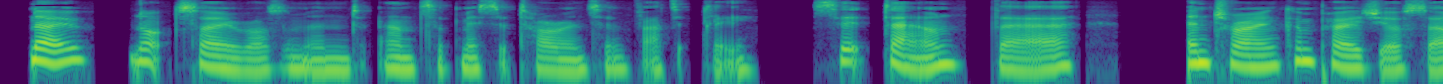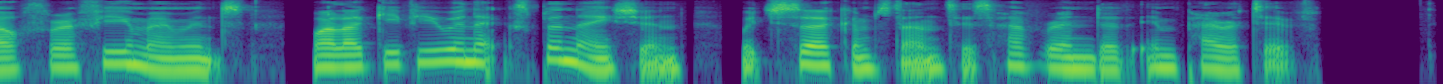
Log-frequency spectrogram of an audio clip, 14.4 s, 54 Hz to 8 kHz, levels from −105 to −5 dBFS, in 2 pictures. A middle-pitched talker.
Yes: medium, 145 Hz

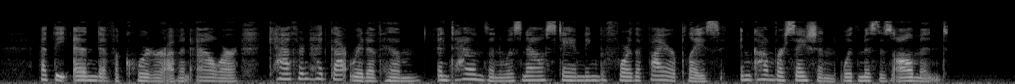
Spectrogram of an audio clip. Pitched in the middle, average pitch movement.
Yes: medium, 180 Hz; average, 3.7 semitones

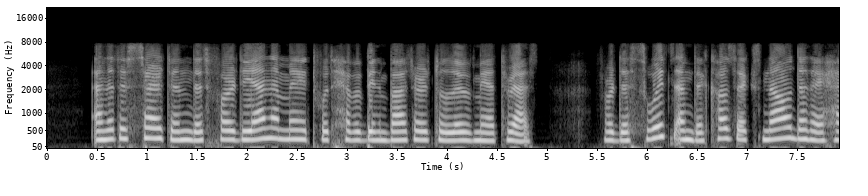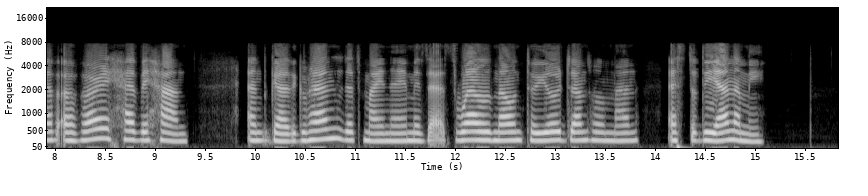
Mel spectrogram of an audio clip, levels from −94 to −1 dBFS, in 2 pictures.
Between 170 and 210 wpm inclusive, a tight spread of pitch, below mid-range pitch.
No: average, 185 wpm; narrow, 1.9 semitones; high, 235 Hz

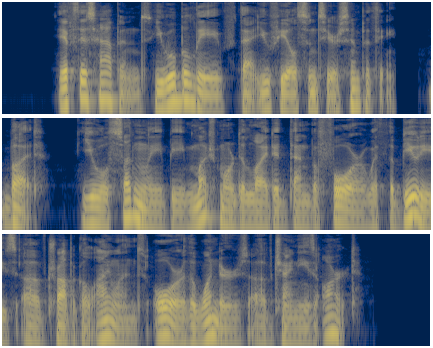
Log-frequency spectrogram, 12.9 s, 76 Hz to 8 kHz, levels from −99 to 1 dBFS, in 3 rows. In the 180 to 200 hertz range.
No: very low, 90 Hz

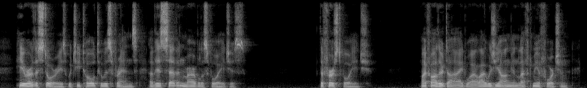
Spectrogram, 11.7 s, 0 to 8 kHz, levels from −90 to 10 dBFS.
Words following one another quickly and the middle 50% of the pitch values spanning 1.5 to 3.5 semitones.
No: average, 155 wpm; average, 3.0 semitones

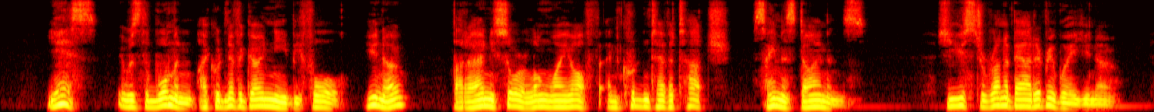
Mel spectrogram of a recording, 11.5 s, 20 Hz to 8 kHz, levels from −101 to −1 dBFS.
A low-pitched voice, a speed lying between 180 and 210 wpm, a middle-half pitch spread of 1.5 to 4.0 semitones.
Yes: low, 120 Hz; average, 185 wpm; average, 3.1 semitones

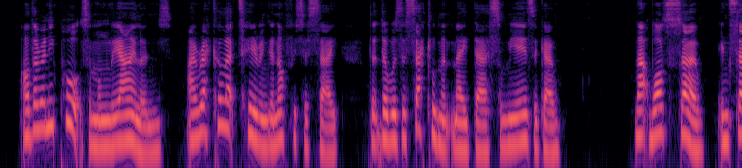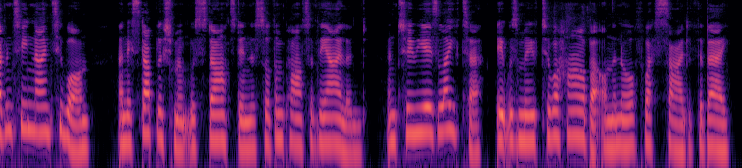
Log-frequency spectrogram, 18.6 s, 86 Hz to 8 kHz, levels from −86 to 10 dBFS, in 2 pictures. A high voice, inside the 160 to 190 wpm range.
No: medium, 180 Hz; average, 180 wpm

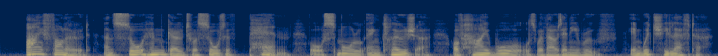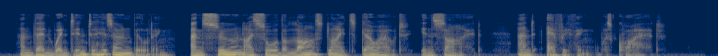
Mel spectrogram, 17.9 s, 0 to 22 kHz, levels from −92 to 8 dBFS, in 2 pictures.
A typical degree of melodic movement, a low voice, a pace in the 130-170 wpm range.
Yes: average, 5.0 semitones; very low, 95 Hz; average, 160 wpm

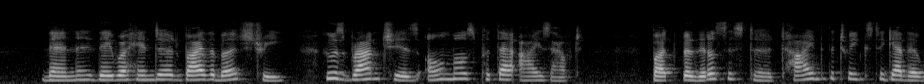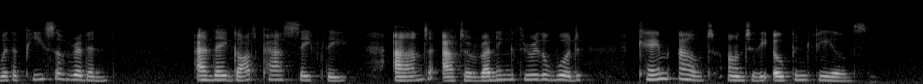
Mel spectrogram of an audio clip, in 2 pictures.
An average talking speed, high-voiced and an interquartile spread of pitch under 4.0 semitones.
Yes: average, 150 wpm; high, 210 Hz; average, 3.4 semitones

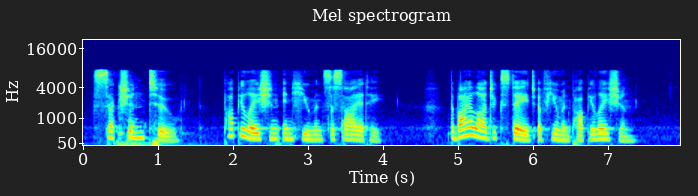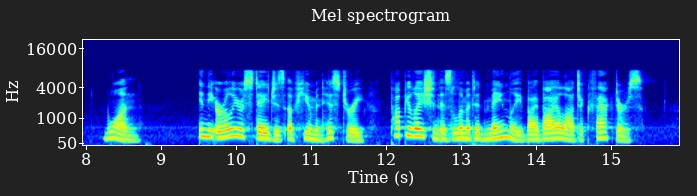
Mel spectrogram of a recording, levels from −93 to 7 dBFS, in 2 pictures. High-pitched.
No: medium, 170 Hz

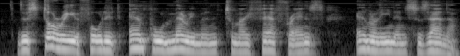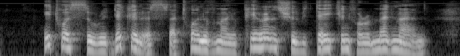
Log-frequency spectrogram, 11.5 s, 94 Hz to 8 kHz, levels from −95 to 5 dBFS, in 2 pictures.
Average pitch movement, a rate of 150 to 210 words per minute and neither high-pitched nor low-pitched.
No: average, 3.5 semitones; average, 140 wpm; medium, 155 Hz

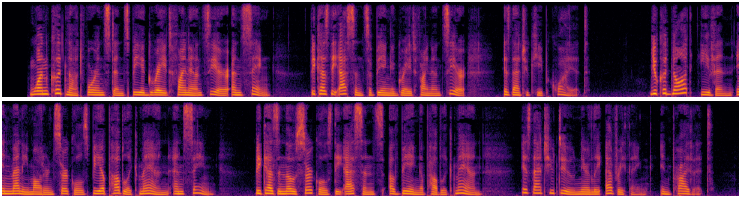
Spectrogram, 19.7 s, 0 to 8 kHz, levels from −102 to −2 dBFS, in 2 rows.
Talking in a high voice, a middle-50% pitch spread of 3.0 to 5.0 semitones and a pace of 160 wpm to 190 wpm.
Yes: high, 195 Hz; average, 4.4 semitones; average, 175 wpm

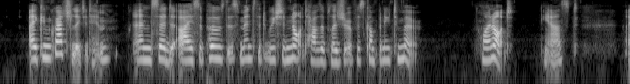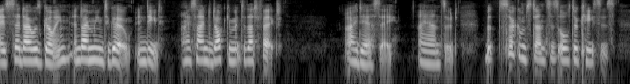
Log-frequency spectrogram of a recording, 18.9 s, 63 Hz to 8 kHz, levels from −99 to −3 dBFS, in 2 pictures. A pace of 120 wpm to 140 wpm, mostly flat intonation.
No: average, 160 wpm; narrow, 2.1 semitones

